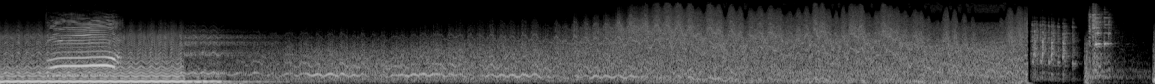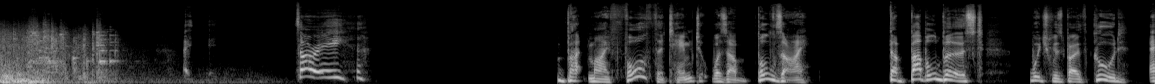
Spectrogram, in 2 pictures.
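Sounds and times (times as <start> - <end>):
warbling electronic tone: 0.0 - 10.3
short sharp bursts of debris: 5.6 - 14.2
windscreen glass smashing: 10.8 - 13.1
speech: 17.4 - 19.7, 20.4 - 23.1.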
